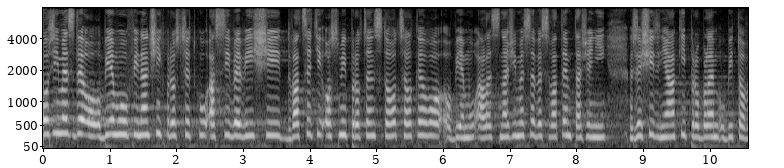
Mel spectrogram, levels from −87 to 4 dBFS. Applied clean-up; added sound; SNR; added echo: none; none; none; none.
